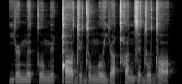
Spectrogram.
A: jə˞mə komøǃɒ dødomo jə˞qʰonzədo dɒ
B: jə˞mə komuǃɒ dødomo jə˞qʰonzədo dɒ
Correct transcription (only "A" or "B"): A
